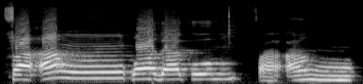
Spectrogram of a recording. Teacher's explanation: sebenarnya qof qof itu rada dipantulkan karena nanti juga masuk di hurufnya qalqalah ya.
